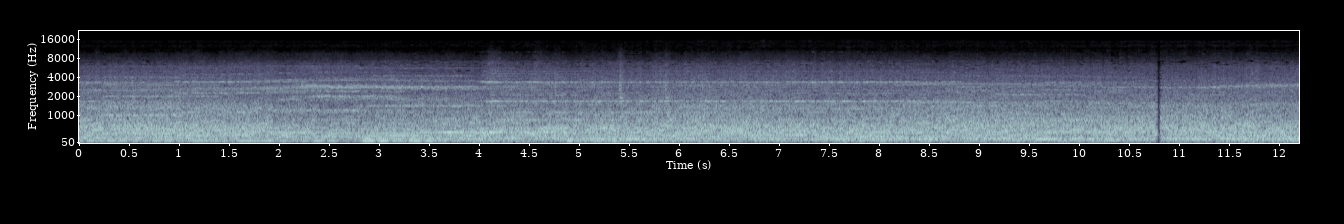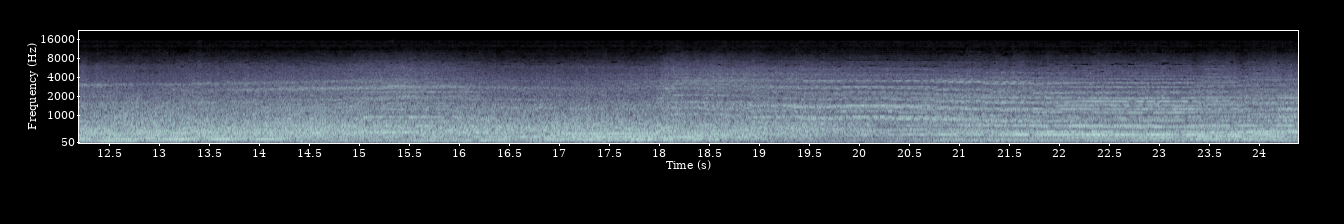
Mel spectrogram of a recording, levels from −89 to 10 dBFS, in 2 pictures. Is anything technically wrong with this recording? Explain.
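Yes, there are two faults.

Doubled audio track, throughout: a second full-band copy of the sound runs about half a second behind the original and about 5 dB quieter, with no room colour. This is likely an edit or slower capture path holding two copies out of step, heard as a dry echo.

AAC frame loss with muting, from 10.76 to 10.82 s: a brief dip of about 43 ms, which fits one lost AAC frame whose spectrum the decoder zeroed. The overlapping windows fade the sound out and back in, so the dip has soft edges.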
